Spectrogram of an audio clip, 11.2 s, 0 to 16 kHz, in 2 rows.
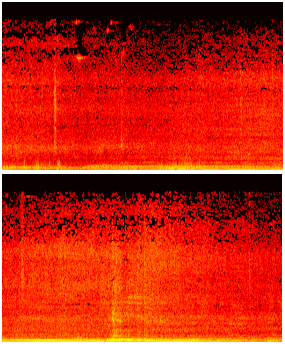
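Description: Porsche 911's flat-six engine running at low revs as the car rolls past close by, loudest as it goes by, with a brief rev blip about eight seconds in.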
